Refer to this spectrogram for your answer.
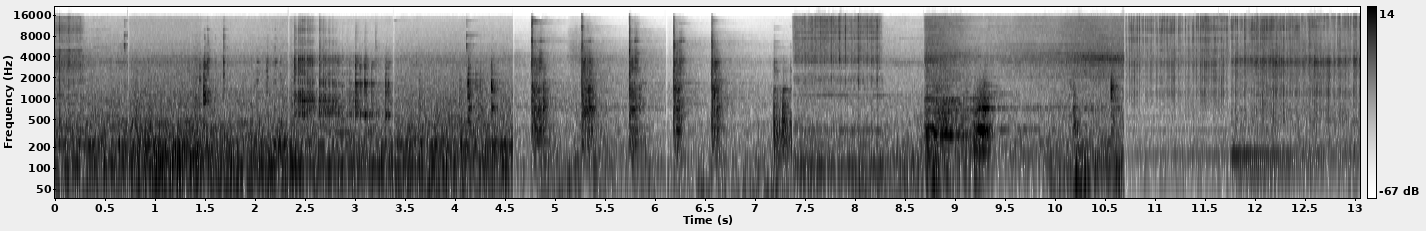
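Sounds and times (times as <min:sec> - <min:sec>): workshop noise: 0:00.0 - 0:12.7
hammer striking metal: 0:04.1 - 0:07.5, 0:08.7 - 0:09.6.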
